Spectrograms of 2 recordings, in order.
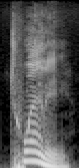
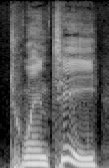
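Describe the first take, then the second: First: The T after the N is dropped. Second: The T after the N is clearly pronounced. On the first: "we say twenty" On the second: "we don't say twenty"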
